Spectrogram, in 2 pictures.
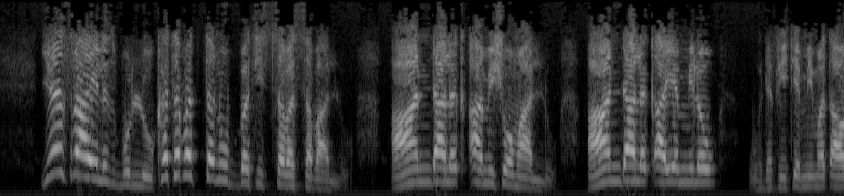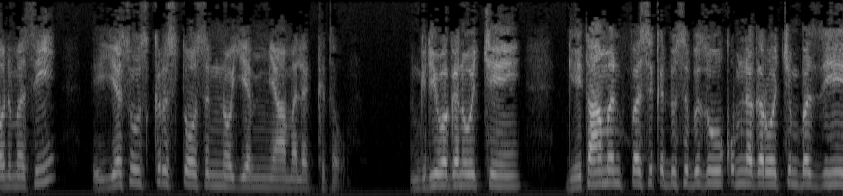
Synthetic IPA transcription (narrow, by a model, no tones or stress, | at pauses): jɛɨsɾaʔe̞lhɨzbulːukʰət̪ʰəβət̪ʰːənubːət̪jɪsəβəsːəβalːṵ | ʔand̪aləkʼamiʃo̞malːṵ | ʔand̪aləkʼajɛmːiləw | wɔd̪əfit̪jɛmːimət̪ʼawnməsi | ʔɨjːɛsuskɾɨst̪ʰo̞sɨnːəwjɛmːiamələkːɨt̪ʰə̰w | ʔɨŋɡɨd̪ihwɔɡəno̞t͡ʃːe̞ | ɡe̞t̪ʰamənfəskʼɨd̪ːusbɨzukʼumnəɡəɾo̞t͡ʃːɪnbəzːih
